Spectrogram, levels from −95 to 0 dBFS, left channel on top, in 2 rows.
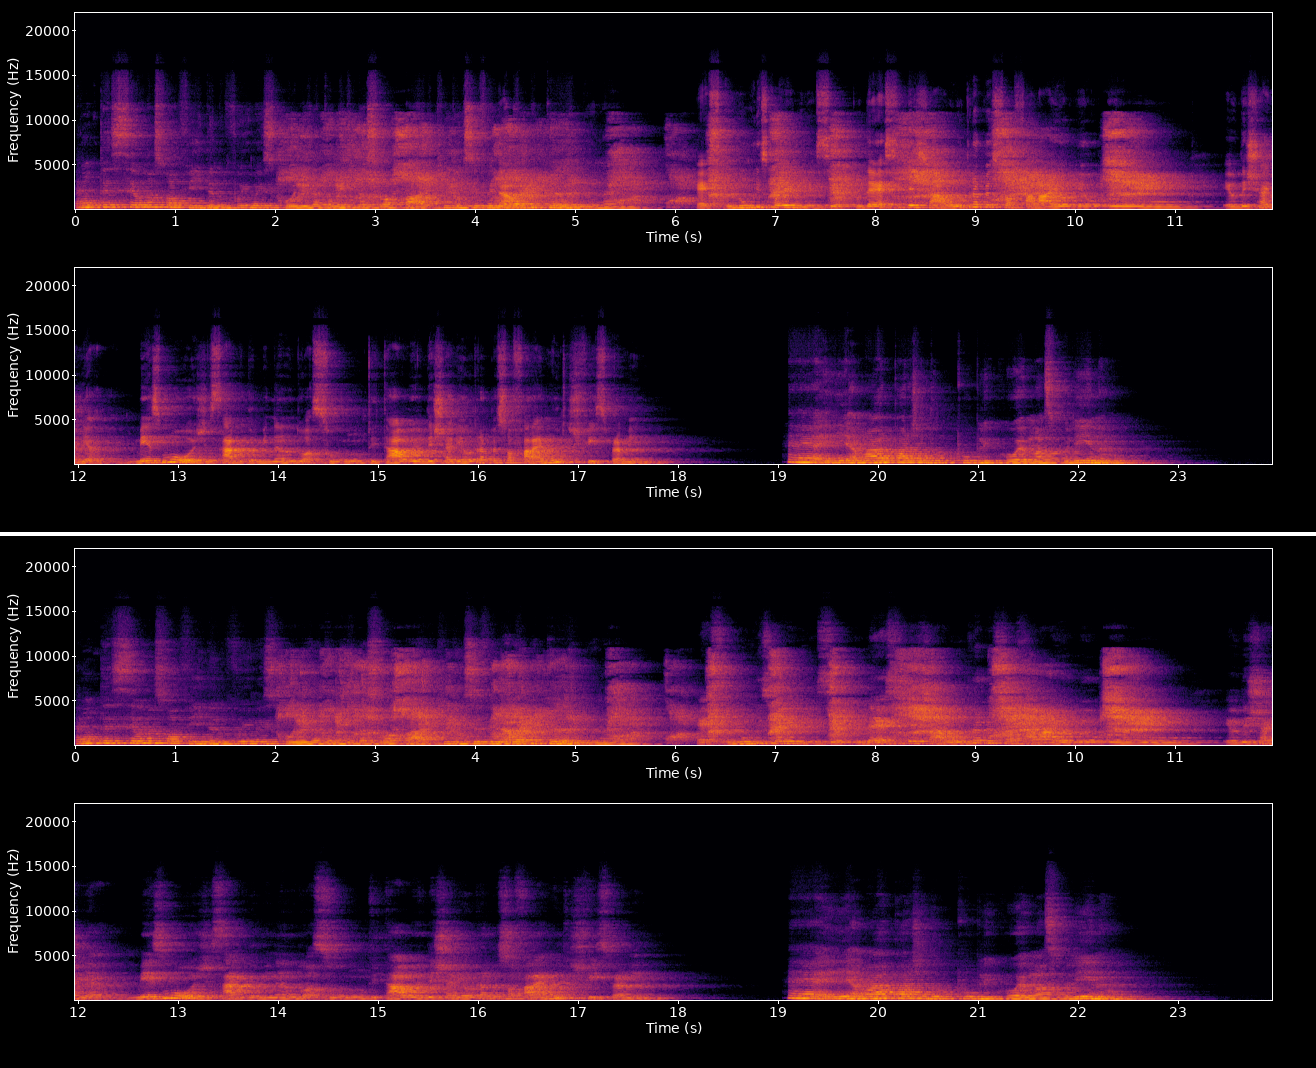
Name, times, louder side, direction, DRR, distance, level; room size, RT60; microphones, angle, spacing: voice 1, 0.0-4.5 4.7-5.5 19.1-22.4, equal, 20° left, -3 dB, 0.5 m, -27 dB
sound 1, 2.0-5.0 5.3-5.6 5.9-6.4 6.9-7.1 7.5-7.7 8.1-8.7 9.1-9.8 10.2-10.8, right 1 dB, 25° right, 0.7 m, -32 dB
voice 2, 4.1-4.5 6.2-11.1 11.5-17.7, left 3 dB, 65° left, 1 dB, 0.5 m, -29 dB
3.7 x 3.1 x 3.5 m, 1.3 s
head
